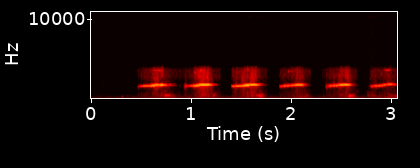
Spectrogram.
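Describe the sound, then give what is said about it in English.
A person imitates a cricket by whistling six short, evenly spaced chirps, each a steady mid-high tone of similar loudness, repeated about twice a second with no talking. “saying that I can do the cricket noise.”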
